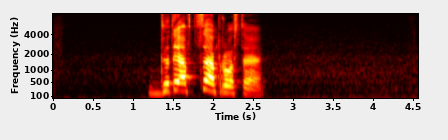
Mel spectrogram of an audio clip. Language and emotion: Russian, angry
